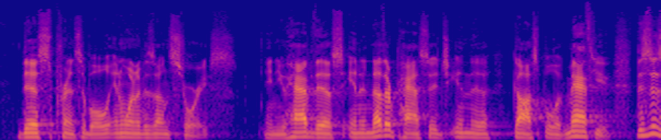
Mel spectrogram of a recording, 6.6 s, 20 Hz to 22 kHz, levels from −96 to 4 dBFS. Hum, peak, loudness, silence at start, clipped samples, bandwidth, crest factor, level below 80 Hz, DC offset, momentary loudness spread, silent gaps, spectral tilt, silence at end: none; -14 dBFS; -35 LUFS; 0.15 s; under 0.1%; 16.5 kHz; 22 dB; -82 dBFS; under 0.1%; 15 LU; none; -5 dB/octave; 0 s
